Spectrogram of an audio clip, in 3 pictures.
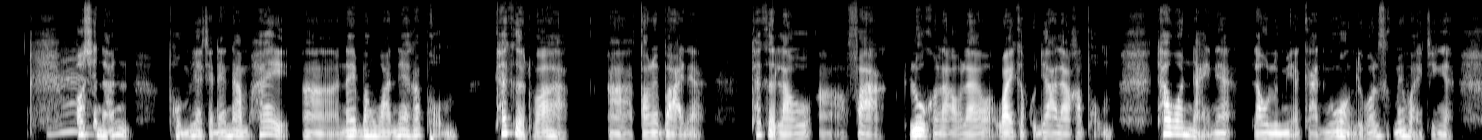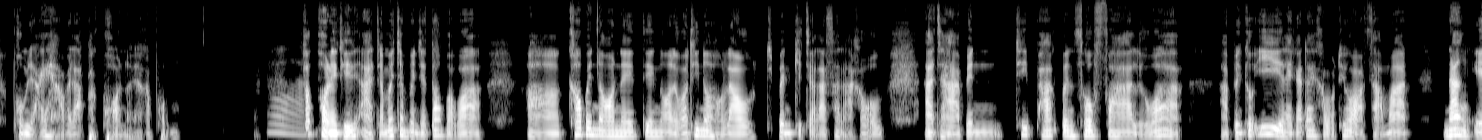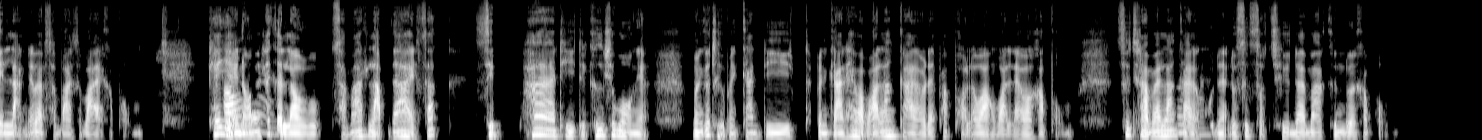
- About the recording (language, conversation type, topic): Thai, advice, ฉันรู้สึกเหนื่อยล้าทั้งร่างกายและจิตใจ ควรคลายความเครียดอย่างไร?
- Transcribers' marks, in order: other background noise; tapping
